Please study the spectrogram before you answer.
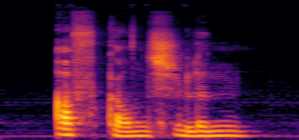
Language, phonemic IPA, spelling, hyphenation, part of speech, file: Dutch, /ˈɑfˌkɑn.sə.lə(n)/, afkanselen, af‧kan‧se‧len, verb, Nl-afkanselen.ogg
- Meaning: to lecture, to berate, to sermonise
